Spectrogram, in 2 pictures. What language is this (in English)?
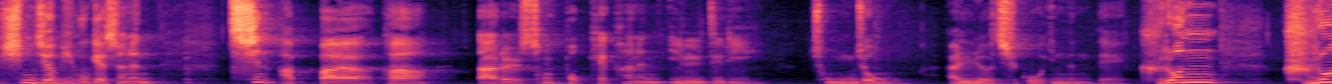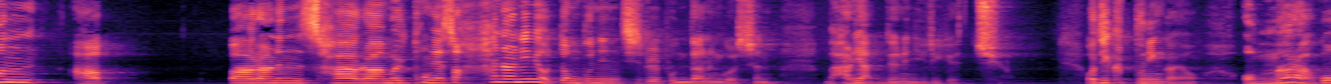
Korean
